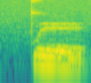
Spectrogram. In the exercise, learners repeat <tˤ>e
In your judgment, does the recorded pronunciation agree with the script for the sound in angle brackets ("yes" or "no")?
no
